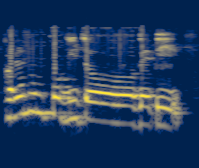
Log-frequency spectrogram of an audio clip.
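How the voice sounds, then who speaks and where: A woman hosts an interview, chatty and encouraging, tossing in little tag questions. Her voice sits at a middle pitch, and the recording sounds dull and lo-fi. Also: lively intonation, measured pace. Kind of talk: friendly casual interview.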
